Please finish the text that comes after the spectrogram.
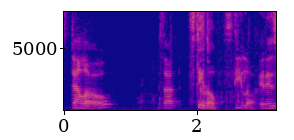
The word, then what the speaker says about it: STELO: Like STELO. you're stealing O. You're stealing O. Okay. Well, it makes sense the way it's spelled, because there's not two L's, there's one L, so that would be my English background would be STELO.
